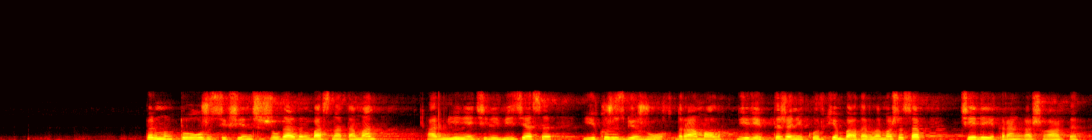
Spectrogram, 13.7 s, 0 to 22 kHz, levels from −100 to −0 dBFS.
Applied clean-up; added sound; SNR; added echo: neural separator model SepFormer DNS4.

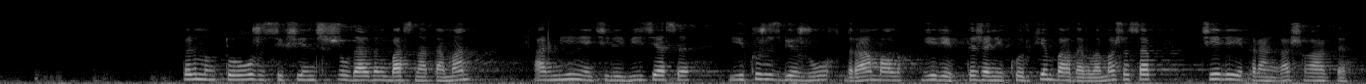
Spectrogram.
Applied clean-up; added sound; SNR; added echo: none; Train; 15 dB; reverberation time 1.9 s.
